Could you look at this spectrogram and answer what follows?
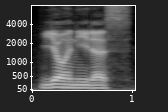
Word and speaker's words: Ioannidis: It's pronounced Y, I think, Y-O, like Ioannidis. Ioannidis.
